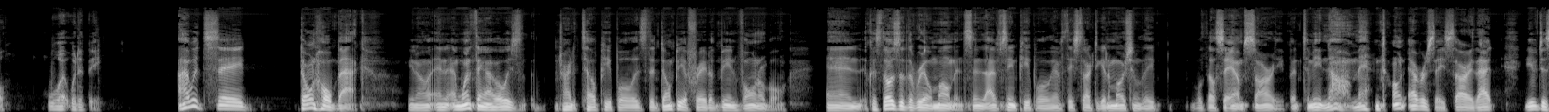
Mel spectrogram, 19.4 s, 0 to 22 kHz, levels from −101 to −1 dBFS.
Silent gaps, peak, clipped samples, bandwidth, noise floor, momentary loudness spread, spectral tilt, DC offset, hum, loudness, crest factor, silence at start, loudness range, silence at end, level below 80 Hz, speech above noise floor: 1.63-2.22 s, 10.27-10.32 s; -6 dBFS; under 0.1%; 15 kHz; -78 dBFS; 13 LU; -6.5 dB/octave; under 0.1%; none; -25 LUFS; 20 dB; 0 s; 3 LU; 0 s; -48 dBFS; 54 dB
